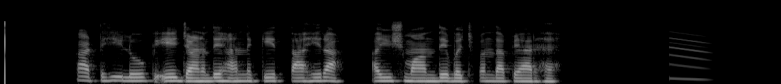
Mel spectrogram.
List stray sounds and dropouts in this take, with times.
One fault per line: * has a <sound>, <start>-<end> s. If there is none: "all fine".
* has a chirp, 6.7-7.2 s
